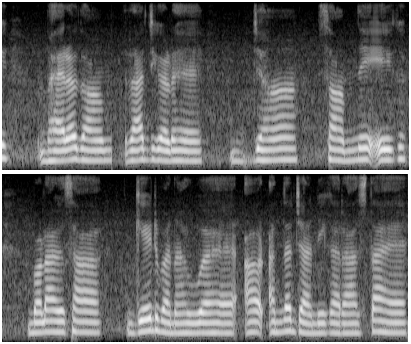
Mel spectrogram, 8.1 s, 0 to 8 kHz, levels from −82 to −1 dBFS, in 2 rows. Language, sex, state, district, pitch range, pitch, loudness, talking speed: Hindi, male, Rajasthan, Churu, 175-190 Hz, 185 Hz, -15 LUFS, 140 wpm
